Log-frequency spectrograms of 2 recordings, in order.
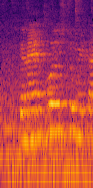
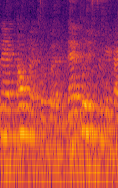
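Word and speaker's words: Gnathostomata: ये जो super class गनाथ स्टोमेटा यानी था मतलब माउथ अब कुछ लोग इसको ने थो स्टोमेटा कहते हैं कहते हैं कि जी एब्सेंट साइलेंट है ट नहीं हैथ ये अब आपका एक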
